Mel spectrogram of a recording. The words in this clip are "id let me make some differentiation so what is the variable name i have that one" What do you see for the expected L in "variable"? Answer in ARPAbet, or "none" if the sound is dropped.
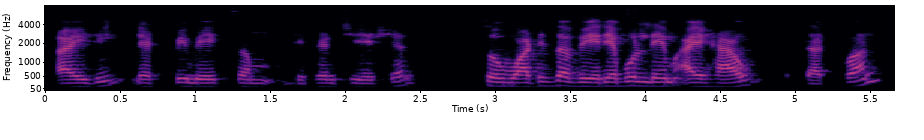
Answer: L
